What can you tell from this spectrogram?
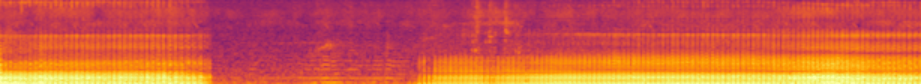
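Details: Deep rhythmic rumbling from an ocelot, pulsing about four times a second, with a near-silent break of almost two seconds before a long, steady rumble returns.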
